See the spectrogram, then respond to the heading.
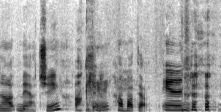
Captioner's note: laughs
